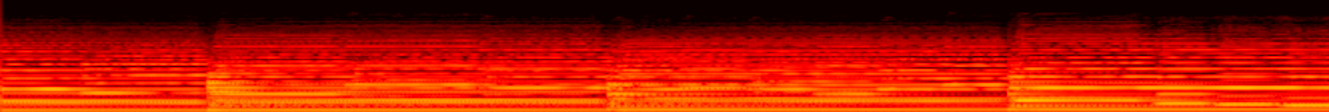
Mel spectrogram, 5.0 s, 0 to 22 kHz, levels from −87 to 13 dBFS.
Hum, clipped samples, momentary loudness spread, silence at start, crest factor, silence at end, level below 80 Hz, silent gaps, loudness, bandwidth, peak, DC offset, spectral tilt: none; under 0.1%; 3 LU; 0 s; 14 dB; 0 s; -52 dBFS; none; -27 LUFS; 11.5 kHz; -14 dBFS; 0.2%; -6.5 dB/octave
